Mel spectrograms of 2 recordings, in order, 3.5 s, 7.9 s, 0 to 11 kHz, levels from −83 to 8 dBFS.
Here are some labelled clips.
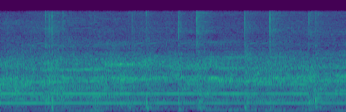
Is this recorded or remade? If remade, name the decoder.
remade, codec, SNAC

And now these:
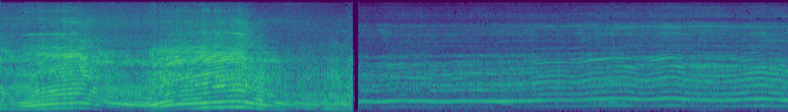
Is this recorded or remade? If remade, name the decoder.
recorded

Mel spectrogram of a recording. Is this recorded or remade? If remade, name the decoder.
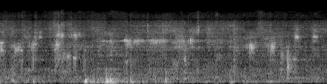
remade, codec, SNAC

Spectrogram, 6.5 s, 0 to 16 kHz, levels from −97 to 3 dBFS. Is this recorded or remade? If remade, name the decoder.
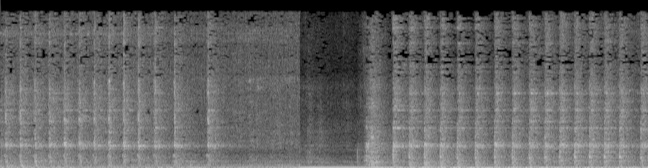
recorded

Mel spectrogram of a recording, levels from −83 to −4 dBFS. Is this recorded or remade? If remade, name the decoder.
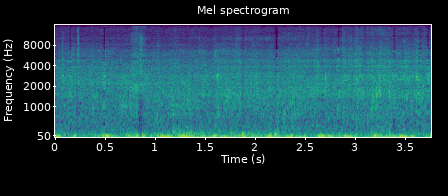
recorded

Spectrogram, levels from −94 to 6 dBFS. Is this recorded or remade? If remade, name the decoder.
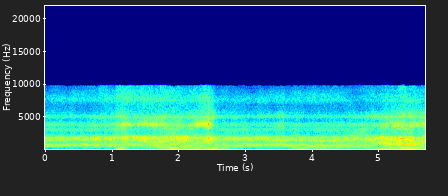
remade, codec, SNAC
